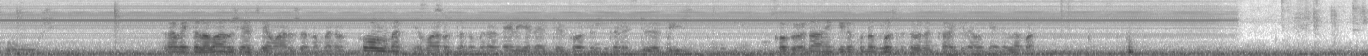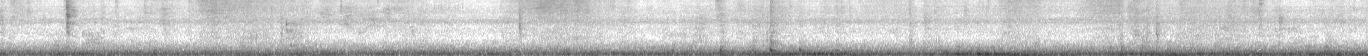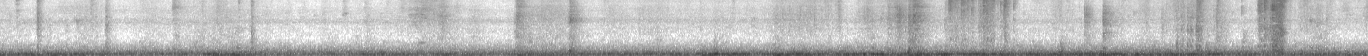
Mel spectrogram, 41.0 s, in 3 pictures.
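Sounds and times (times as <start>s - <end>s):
passenger train rumble inside carriage: 12.6s - 41.0s.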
